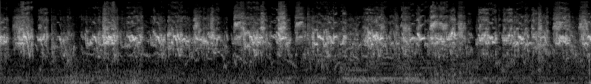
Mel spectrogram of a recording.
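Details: Budgerigar colony in an aviary on 12 July 2025, a flock of Australian budgies chirping in bursts: high chattering phrases swell and fade roughly every half second, with squeaky notes layered over one another.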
